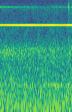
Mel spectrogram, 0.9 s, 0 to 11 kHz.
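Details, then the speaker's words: Steady high-pitched electronic tone of a defibrillator charging from the device during a routine 30-joule self-test. "lalu bisa charge-nya dari sini 20 30 ya oke bisa charge-nya dari alat kita coba dari alat ya"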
